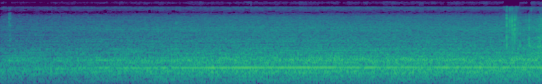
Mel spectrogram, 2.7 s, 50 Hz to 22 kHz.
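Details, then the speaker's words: PPS-2322 dual 32V/2A programmable power supply, no fan controller: steady airy whoosh with a faint thin tone rising at switch-on and staying flat, cooling fan on full blast from power-up, before adding a temperature-controlled fan controller. "this power supply doesn't have a fan controller which means the fan is on at full blast uh you know as soon as it turns on so let's take a look at that and it's actually pretty loud"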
